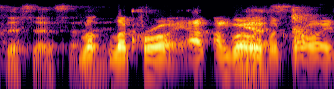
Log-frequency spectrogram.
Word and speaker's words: LaCroix: LaCroix. I'm going with Yes. LaCroix. Some people pronounce it way more French than I do. Maria, do you have a preferred pronunciation of the sparkling beverage? LaCroix.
